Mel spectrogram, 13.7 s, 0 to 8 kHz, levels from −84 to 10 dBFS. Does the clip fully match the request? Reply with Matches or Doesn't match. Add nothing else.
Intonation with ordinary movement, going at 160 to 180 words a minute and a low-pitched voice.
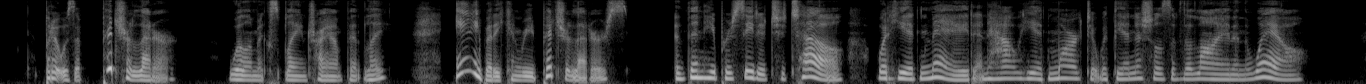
Doesn't match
